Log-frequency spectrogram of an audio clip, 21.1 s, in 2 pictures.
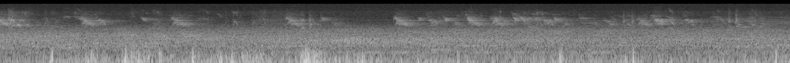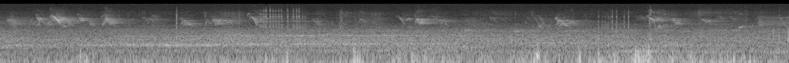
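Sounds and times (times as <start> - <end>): small birds chirping: 5.2 - 21.0
steady low rumble: 10.0 - 21.0.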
